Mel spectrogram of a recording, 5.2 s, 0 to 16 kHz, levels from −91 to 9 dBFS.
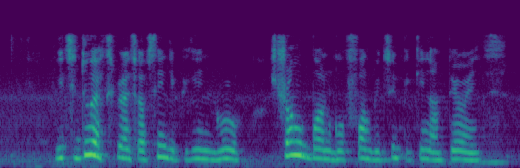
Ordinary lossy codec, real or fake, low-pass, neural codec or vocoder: none; fake; 7.2 kHz; codec, 16 kHz, 8 kbps, FunCodec, trained on Chinese and English, 25 frames a second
